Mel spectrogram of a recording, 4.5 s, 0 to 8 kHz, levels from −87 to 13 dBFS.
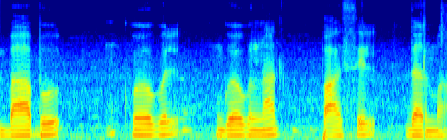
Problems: none marked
